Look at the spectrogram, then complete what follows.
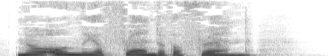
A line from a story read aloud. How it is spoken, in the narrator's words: Heiju, still asleep, rolled over, slurred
